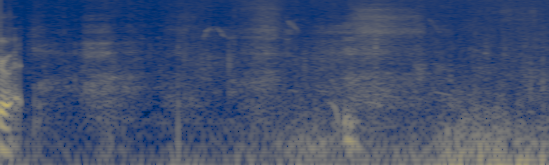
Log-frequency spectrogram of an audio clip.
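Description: Wind rumbling on the microphone: a low, gusty rumble that grows louder toward the end.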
